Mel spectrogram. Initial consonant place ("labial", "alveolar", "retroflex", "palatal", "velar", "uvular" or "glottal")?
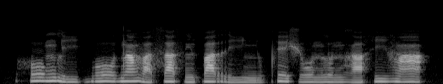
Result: glottal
